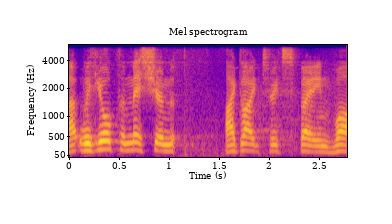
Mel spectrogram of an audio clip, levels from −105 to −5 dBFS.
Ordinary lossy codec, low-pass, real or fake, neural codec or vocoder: none; 5.4 kHz; fake; codec, 16 kHz, 0.5 kbps, X-Codec, HuBERT features, trained on balanced general audio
